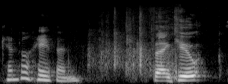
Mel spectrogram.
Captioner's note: applause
